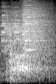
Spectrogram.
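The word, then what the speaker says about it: καί: And it's pronounced in the Erasmian pronunciation system, Chi.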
